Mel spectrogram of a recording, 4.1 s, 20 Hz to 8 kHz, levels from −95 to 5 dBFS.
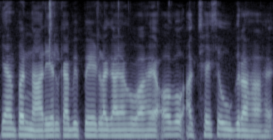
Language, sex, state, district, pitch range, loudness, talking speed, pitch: Hindi, male, Maharashtra, Solapur, 120-135 Hz, -27 LUFS, 235 wpm, 125 Hz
